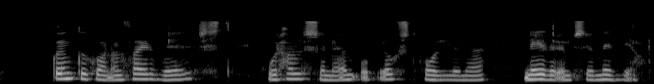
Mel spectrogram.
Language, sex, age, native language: Icelandic, female, 12, Icelandic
